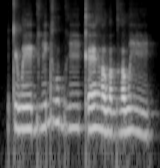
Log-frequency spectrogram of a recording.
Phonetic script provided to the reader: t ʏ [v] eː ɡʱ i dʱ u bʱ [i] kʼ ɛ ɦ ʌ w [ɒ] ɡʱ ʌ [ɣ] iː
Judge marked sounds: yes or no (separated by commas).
no, no, no, no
